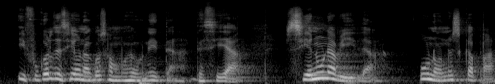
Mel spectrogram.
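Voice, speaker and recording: A woman speaks at a moderate pace in a dark, mellow, somewhat breathy tone with lively intonation and audible room echo. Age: 70s. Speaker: philosopher and feminist writer. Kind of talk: lecture.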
